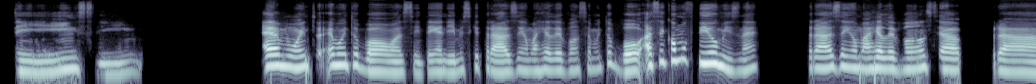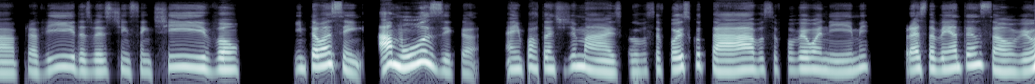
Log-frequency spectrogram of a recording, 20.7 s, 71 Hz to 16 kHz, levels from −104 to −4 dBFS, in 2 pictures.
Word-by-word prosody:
Sim, 165 Hz, +4 st, -3 dB
sim. 140 Hz, -1 st, -10 dB, 1.2 s
É 235 Hz, +1 st, +7 dB
muito 225 Hz, -1 st, 0 dB
é 235 Hz, -, -3 dB
muito 245 Hz, 0 st, 0 dB
bom 165 Hz, -4 st, -1 dB
assim, 155 Hz, -1 st, -7 dB
tem 160 Hz, +3 st, -7 dB
animes 160 Hz, +2 st, -7 dB
que 220 Hz, -, -12 dB
trazem 160 Hz, -1 st, -3 dB
uma 170 Hz, 0 st, -7 dB
relevância 175 Hz, +1 st, -8 dB
muito 205 Hz, +8 st, -10 dB
boa, 175 Hz, -7 st, +1 dB
assim 300 Hz, +5 st, +2 dB
como 330 Hz, +3 st, 0 dB
filmes, 270 Hz, -, +3 dB
né, 180 Hz, +5 st, -8 dB, 0.5 s
trazem 205 Hz, +2 st, -1 dB
uma 200 Hz, -2 st, -1 dB
relevância 195 Hz, -1 st, -1 dB, 0.3 s
para 160 Hz, -3 st, -1 dB
para 160 Hz, -2 st, -6 dB
vida, 200 Hz, +4 st, -4 dB
às 165 Hz, -, -7 dB
vezes 165 Hz, -1 st, -5 dB
te 185 Hz, -, -10 dB
incentivam. 185 Hz, +3 st, -1 dB, 0.6 s
Então 210 Hz, +4 st, +3 dB
assim, 210 Hz, -, +2 dB, 0.2 s
a 265 Hz, -, +10 dB
música 215 Hz, -, +5 dB, 0.3 s
é 190 Hz, +2 st, -4 dB
importante 195 Hz, -2 st, -4 dB
demais, 180 Hz, -8 st, +1 dB
quando 160 Hz, 0 st, -9 dB
você 170 Hz, +3 st, -11 dB
for 190 Hz, -, +1 dB
escutar, 185 Hz, -5 st, +3 dB
você 185 Hz, +1 st, -12 dB
for 180 Hz, -1 st, -12 dB
ver 195 Hz, 0 st, 0 dB
o 195 Hz, -, 0 dB
anime, 175 Hz, +3 st, -4 dB, 0.3 s
presta 195 Hz, +1 st, 0 dB
bem 190 Hz, +2 st, -1 dB
atenção 210 Hz, -7 st, +1 dB
viu. 170 Hz, +6 st, +2 dB
185 Hz, 145 wpm, -25 LUFS, 165-210 Hz, 1.2 s, a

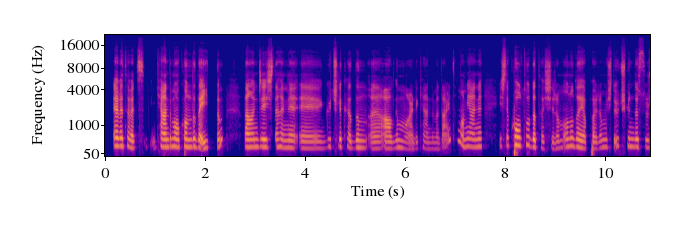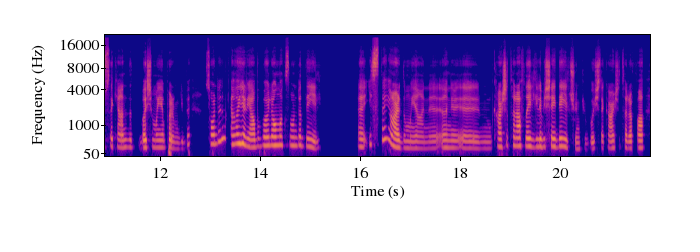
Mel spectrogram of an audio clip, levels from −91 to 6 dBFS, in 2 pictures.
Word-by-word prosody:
Evet, 240 Hz, 0 st, +8 dB
evet. 190 Hz, -4 st, +2 dB, 0.2 s
Kendimi 225 Hz, +1 st, +7 dB
o 215 Hz, -, +6 dB
konuda 225 Hz, 0 st, +3 dB
da -, -, +9 dB
eğittim 195 Hz, -, +4 dB, 0.4 s
daha 215 Hz, 0 st, +8 dB
önce. 220 Hz, 0 st, +3 dB
İşte, 220 Hz, 0 st, +2 dB
hani, 200 Hz, -3 st, -1 dB
iii, 180 Hz, 0 st, -3 dB
güçlü 225 Hz, +1 st, -1 dB
kadın, 195 Hz, -2 st, -3 dB
ııı, 180 Hz, +1 st, -5 dB
algım 185 Hz, +2 st, 0 dB
vardı 175 Hz, 0 st, -8 dB
kendime 170 Hz, -2 st, -15 dB
dair. 415 Hz, -, -9 dB
Tamam, 350 Hz, -, -3 dB
yani, 225 Hz, 0 st, -1 dB, 0.3 s
işte, 235 Hz, +2 st, -4 dB
koltuğu 260 Hz, +1 st, +5 dB
da 215 Hz, -, +9 dB
taşırım, 185 Hz, -1 st, -8 dB
onu 230 Hz, +1 st, -2 dB
da 220 Hz, -, +4 dB
yaparım, 190 Hz, +1 st, -2 dB
işte, 215 Hz, 0 st, -7 dB
3 240 Hz, -, -4 dB
gün 230 Hz, -2 st, -5 dB
de 225 Hz, -, +3 dB
sürse 215 Hz, 0 st, -7 dB
kendi 210 Hz, 0 st, -6 dB
başıma 205 Hz, 0 st, -1 dB
yaparım 200 Hz, -4 st, -6 dB
gibi. 295 Hz, -4 st, -16 dB, 0.3 s
Sonra 300 Hz, 0 st, -2 dB
dedim 435 Hz, +5 st, -2 dB
ki, 290 Hz, -, -2 dB
"Hayır 310 Hz, 0 st, +4 dB
ya, 210 Hz, -3 st, -1 dB
bu 235 Hz, 0 st, -17 dB
böyle 260 Hz, 0 st, 0 dB
olmak 265 Hz, 0 st, 0 dB
zorunda 260 Hz, -1 st, -7 dB
değil." 210 Hz, -5 st, -6 dB, 0.8 s
Iıı, 220 Hz, -1 st, -2 dB
işte, 315 Hz, +9 st, +1 dB
yardımı, 195 Hz, -, +1 dB
yani, 180 Hz, 0 st, -11 dB
hani, 200 Hz, 0 st, -7 dB, 0.6 s
ımm, 180 Hz, 0 st, -18 dB
karşı 225 Hz, +5 st, -2 dB
tarafla 245 Hz, -1 st, +1 dB
ilgili 225 Hz, 0 st, 0 dB
bir 225 Hz, -, -10 dB
şey 230 Hz, -1 st, +1 dB
değil 235 Hz, -2 st, 0 dB
çünkü 170 Hz, -3 st, -12 dB
bu. 170 Hz, -, -10 dB
İşte, 185 Hz, +1 st, -6 dB
karşı 190 Hz, +1 st, -8 dB
tarafa, 195 Hz, 0 st, -3 dB
215 Hz, 175 wpm, -26 LUFS, 185-235 Hz, 0.8 s, da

